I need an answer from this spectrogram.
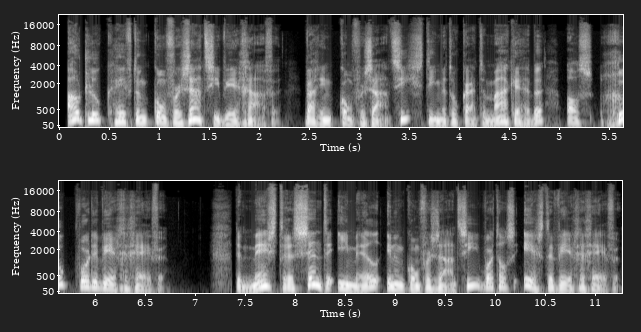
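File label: Dutch, male, narration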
